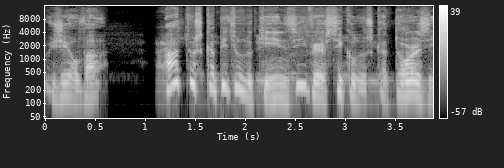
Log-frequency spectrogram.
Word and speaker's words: Jeová: ou j V em português esse nome é hebraico é geralmente pronunciado Jeová Atos Capítulo 15 Versículos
